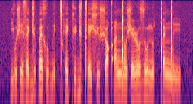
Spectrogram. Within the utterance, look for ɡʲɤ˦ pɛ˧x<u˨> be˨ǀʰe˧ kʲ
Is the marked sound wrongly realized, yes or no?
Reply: no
